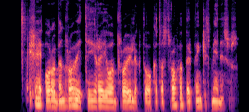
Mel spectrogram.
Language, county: Lithuanian, Vilnius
